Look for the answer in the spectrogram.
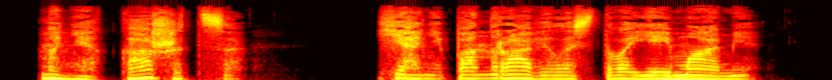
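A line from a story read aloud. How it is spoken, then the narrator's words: Whispered. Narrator (Russian): шепотом сказала я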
